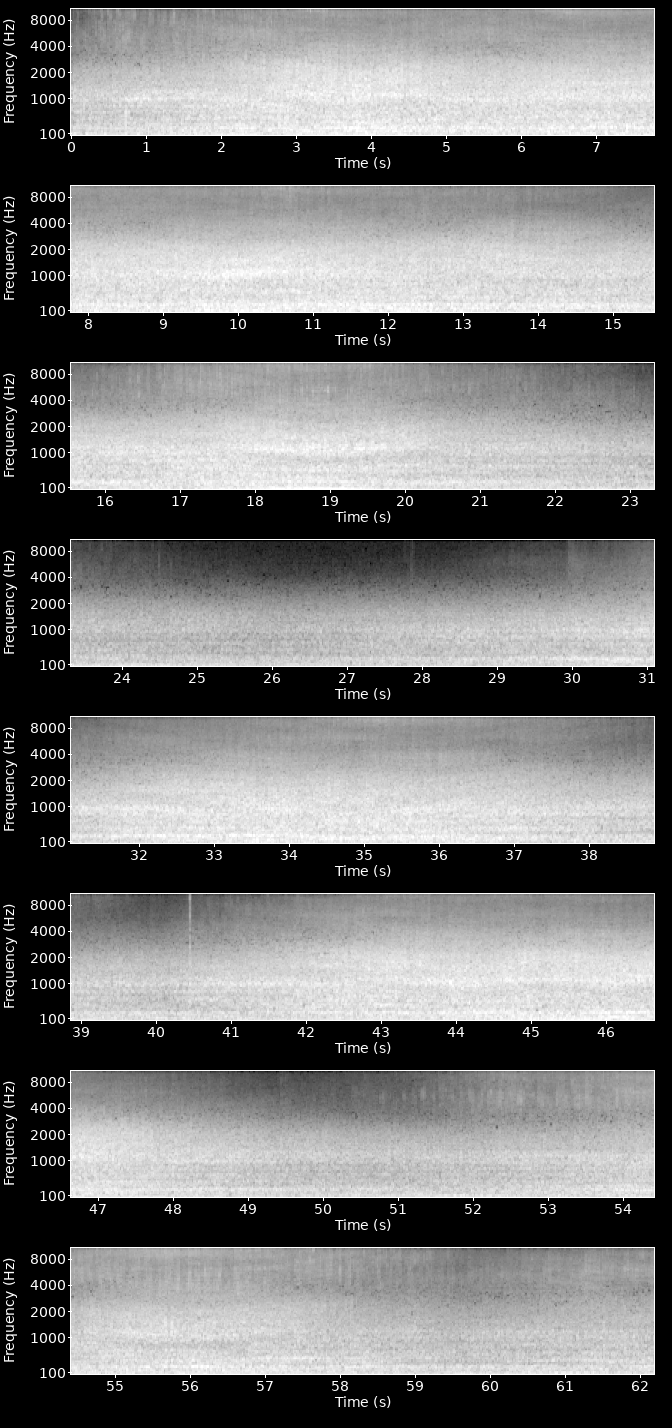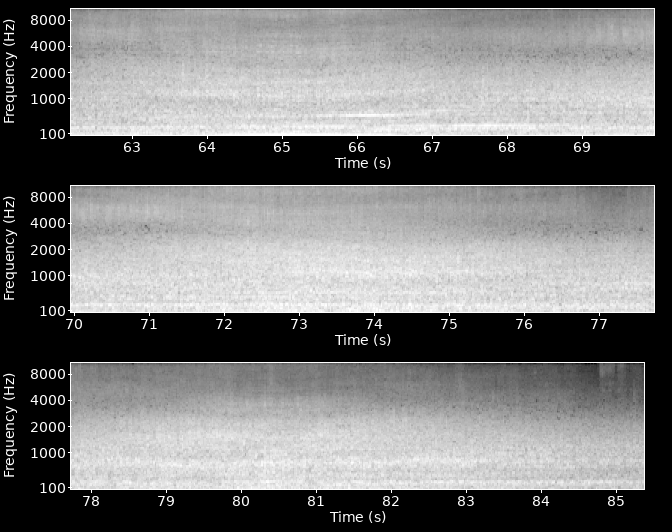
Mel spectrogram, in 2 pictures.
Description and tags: evening street
car traffic on the street, in evening. a little bit of noises of steps under the window.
